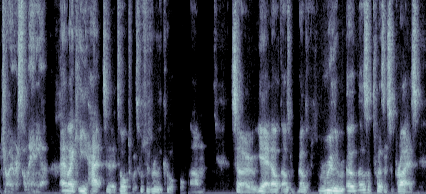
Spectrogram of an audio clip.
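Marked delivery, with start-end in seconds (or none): 0.0-0.9 breathy, voiceless whisper with barely any sound. Retelling what he said while he had no voice: imitating someone with no voice. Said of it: "with no voice".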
